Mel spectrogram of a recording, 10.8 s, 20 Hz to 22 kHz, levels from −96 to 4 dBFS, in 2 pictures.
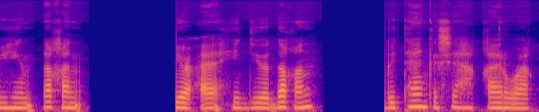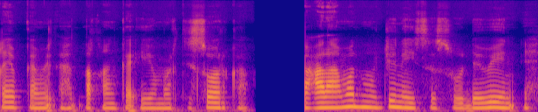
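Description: Speech clip with a clipped start after a pause, three times: at 1.67 s, 3.76 s and 8.36 s, roughly 100 ms, 98 ms and 90 ms of sound simply vanish, so the speech snaps in out of silence missing its opening. Each follows a gap of about half a second to 0.84 s, long enough for the output device to doze off and need a moment to wake and lock again.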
